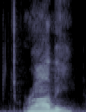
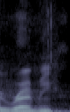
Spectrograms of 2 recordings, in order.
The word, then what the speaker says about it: Ramy: Ramy. Ramy. It's actually Remy.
